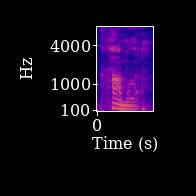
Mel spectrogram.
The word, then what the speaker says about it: Kamala: but the uh vice the vice president-elect pronounces her name kamala she's a libra was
